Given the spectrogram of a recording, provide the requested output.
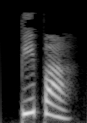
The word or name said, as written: pipa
